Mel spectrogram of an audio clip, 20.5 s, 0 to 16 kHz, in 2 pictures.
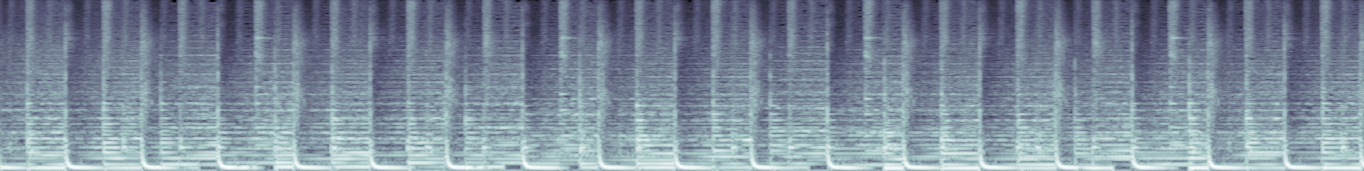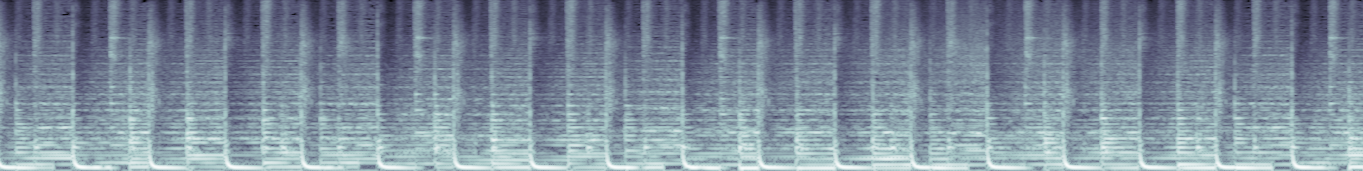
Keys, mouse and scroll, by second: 1.2 click, 1.6 scroll up 1, 3.0 click, 6.4 click, 9.8 scroll up 1, 11.7 click, 12.9-13.2 scroll down 1, 14.2 click, 15.5 scroll down 1, 17.1 click, 17.7 scroll down 1, 19.7 click.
